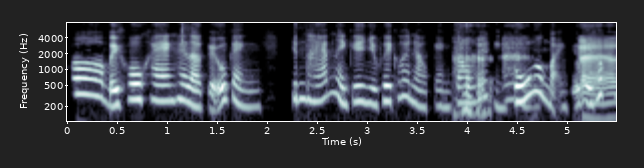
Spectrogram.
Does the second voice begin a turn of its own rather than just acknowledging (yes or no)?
yes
